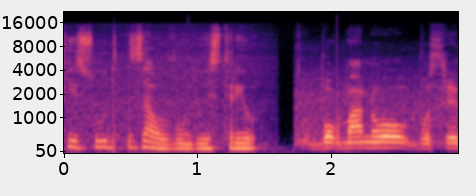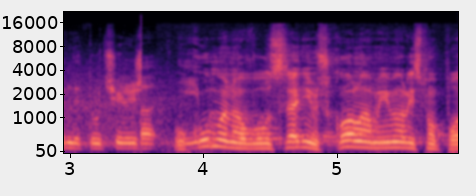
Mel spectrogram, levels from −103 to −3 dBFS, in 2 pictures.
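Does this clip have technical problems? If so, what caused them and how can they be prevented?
Yes. There are four abrupt jumps where the sound skips forward with no gap, at 0.37 s, 0.93 s, 2.04 s and 3.53 s. That pattern points to a likely dropped buffer (overrun): the recording software didn't pick up its samples before the hardware wrote over them, so a chunk vanished and the edges got spliced together. The first loss is roughly a third of a second, the one at 3.53 s about a fifth, the others about a tenth. To prevent it, give the capture thread higher priority or use larger buffers so it keeps up.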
